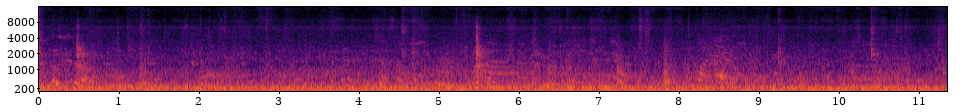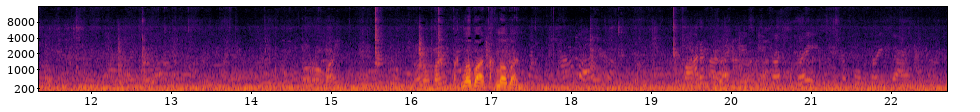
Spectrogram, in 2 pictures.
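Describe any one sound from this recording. A boat engine idles with a low, steady hum.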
